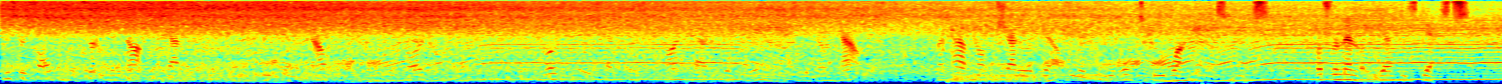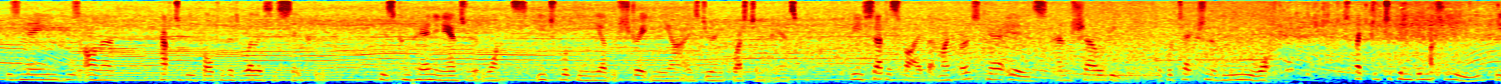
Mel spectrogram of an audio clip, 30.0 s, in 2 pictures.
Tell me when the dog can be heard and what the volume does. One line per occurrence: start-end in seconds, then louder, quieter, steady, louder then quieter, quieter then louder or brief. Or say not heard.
not heard.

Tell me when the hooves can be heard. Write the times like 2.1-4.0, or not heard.
not heard.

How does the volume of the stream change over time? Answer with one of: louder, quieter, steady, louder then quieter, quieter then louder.
quieter then louder.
